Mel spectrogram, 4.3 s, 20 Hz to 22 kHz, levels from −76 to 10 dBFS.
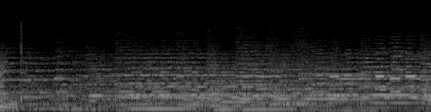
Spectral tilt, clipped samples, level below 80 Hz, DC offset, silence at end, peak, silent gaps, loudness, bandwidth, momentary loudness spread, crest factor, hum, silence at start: -6 dB/octave; under 0.1%; -56 dBFS; under 0.1%; 0 s; -16 dBFS; none; -33 LUFS; 15 kHz; 9 LU; 18 dB; none; 0 s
